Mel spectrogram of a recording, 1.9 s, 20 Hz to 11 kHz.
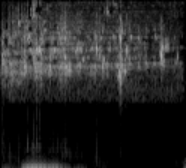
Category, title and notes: Sound effects > Objects / House appliances
Masonjar Shake 8 Texture
Shaking a 500ml glass mason jar half filled with water, recorded with an AKG C414 XLII microphone.
splash, water, mason-jar, trickle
